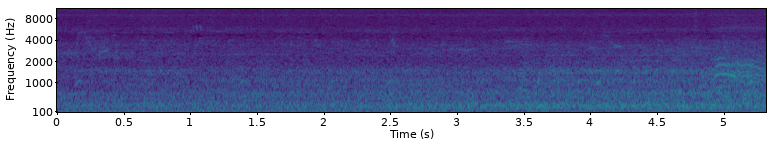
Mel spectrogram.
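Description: WAP-4 electric locomotive and its passenger coaches approaching: a steady, distant running noise that grows slowly louder as the train comes closer. A crow caws once near the end.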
